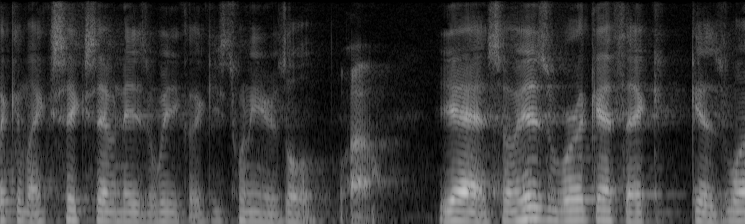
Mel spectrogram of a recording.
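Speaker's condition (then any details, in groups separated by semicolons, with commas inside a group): Cerebral palsy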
